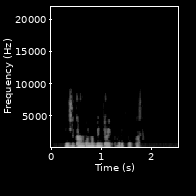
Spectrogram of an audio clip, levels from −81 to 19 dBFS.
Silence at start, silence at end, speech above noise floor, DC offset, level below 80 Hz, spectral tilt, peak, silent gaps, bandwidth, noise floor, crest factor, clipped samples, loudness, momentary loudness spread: 0.25 s; 0.75 s; 51 dB; under 0.1%; -46 dBFS; -7 dB/octave; -6 dBFS; none; 8.6 kHz; -75 dBFS; 18 dB; under 0.1%; -23 LUFS; 16 LU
